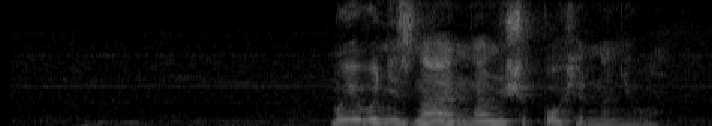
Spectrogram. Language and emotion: Russian, neutral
